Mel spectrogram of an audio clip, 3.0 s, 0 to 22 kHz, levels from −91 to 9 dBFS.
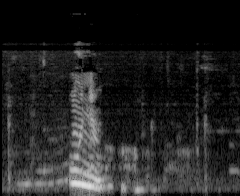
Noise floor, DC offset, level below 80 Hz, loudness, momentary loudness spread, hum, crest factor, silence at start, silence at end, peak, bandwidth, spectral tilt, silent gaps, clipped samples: -51 dBFS; under 0.1%; -60 dBFS; -13 LUFS; 27 LU; none; 16 dB; 0.3 s; 1.2 s; -2 dBFS; 9.2 kHz; -6.5 dB/octave; none; under 0.1%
